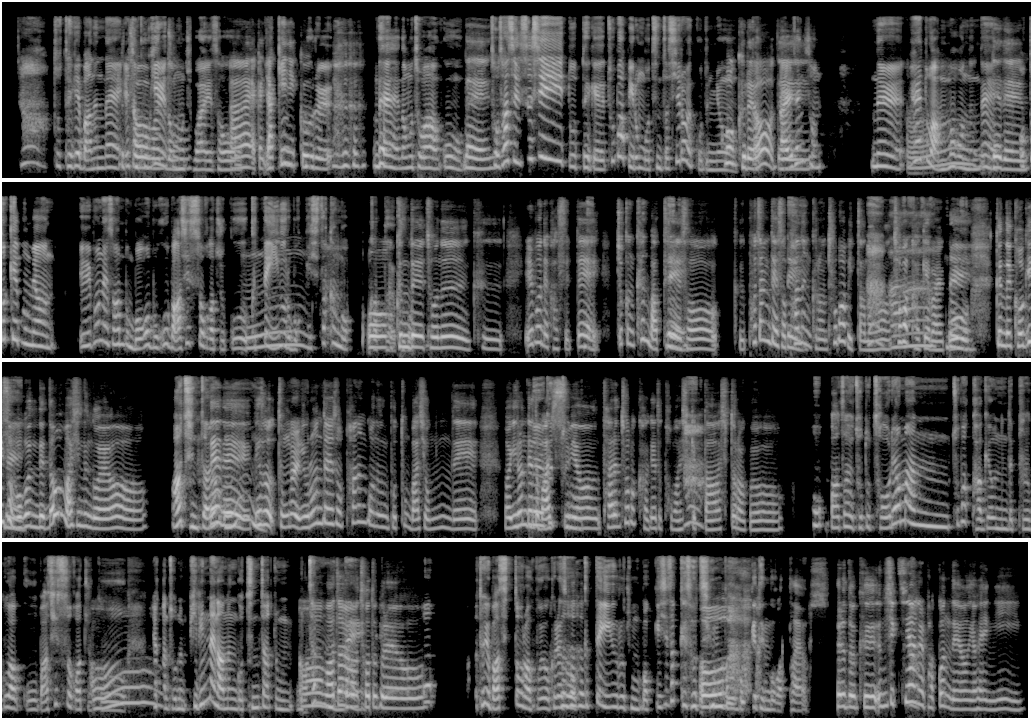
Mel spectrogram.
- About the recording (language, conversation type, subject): Korean, unstructured, 여행에서 가장 기억에 남는 순간은 언제였나요?
- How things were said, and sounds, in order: gasp; laugh; tapping; other background noise; gasp; gasp; laugh; laughing while speaking: "시작해서"; laugh; gasp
